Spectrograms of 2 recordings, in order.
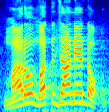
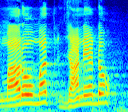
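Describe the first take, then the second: First: The break comes after 'maaro'. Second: The break comes after 'mat'.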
